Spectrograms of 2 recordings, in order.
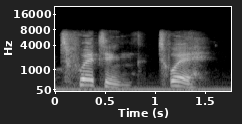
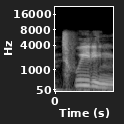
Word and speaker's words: tweeting: was a little off you had said twitting okay so give me a long e here so following the tweeting sound tweeting tweeting following the twitter sound almost so give me a little bit more e twee tweeting reading tweeting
